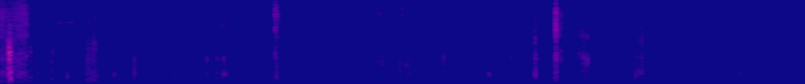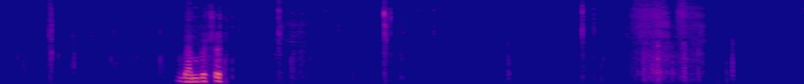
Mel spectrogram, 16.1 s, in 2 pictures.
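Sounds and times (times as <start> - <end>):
person chewing: 0.0 - 6.5, 7.2 - 7.5, 8.2 - 12.6, 13.8 - 15.4.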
